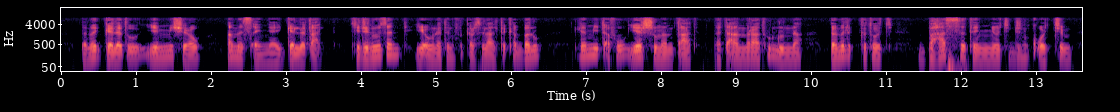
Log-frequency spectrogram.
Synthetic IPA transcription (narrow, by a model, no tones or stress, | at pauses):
b̥əməɡːələt̪ʼujɛmːiʃɪɾəw | ʔaməsʼəɲːajɪɡːəlːət̪ʼa̰l | jɛd̪ɨnuzənd̪jɛʔɨwnət̪ʰɨnfɨkʼɨɾsɨlalt̪ʰəkʼəbːəlu | ləmːit̪ʼə̰fujɛɨɾsuməmt̪ʼat̪ | b̥ət̪ʰə̰ʔa̰mɨɾat̪hulːunːa | b̥əmɨlɨkːɨt̪ʰo̞t͡ʃː | bəɦasɨt̪ʰəɲːo̞t͡ʃːd̪ɨnkʼo̞t͡ʃːɪm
